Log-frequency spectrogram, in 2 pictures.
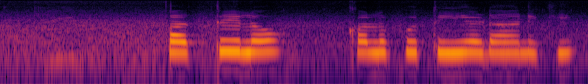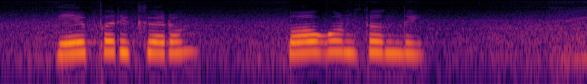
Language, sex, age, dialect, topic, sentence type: Telugu, female, 25-30, Central/Coastal, agriculture, question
